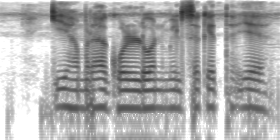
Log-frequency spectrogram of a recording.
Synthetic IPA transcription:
kiɦəmɾaɡolɖonmilsəket̪je

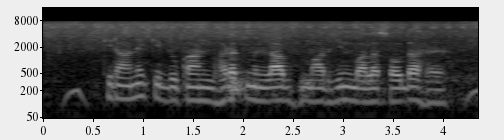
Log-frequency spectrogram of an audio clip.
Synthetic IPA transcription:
k̪ɪɾaːnekid̪ʊkaːnbʱaːɾət̪mẽlaːbʱmaːɾd͡ʒɪnʋaːlasɔːd̪aɦɛː

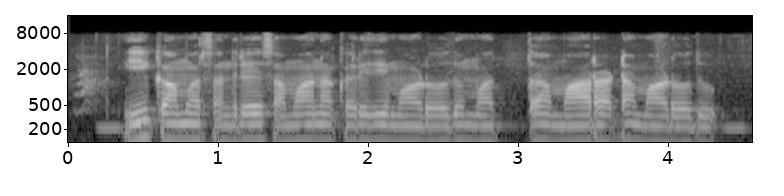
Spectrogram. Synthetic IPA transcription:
iːkaːmɐɾsɐnd̪ɐɾe̞sɐmaːnɐkʰɐɾid̪imaːɽoːd̪umɐt̪ːɐmaːɾaːʈɐmaːɽo̞ːd̪u

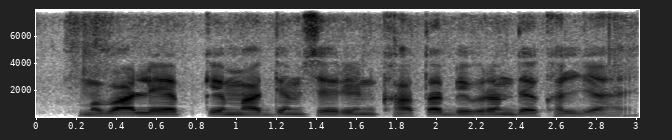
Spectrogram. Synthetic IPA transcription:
moːbaːɪleːpkemaːd̪ʱjəmseɾɪnkʰaːt̪abɪwɾənd̪eːkʰəld͡ʒaːɦɛ̰ː

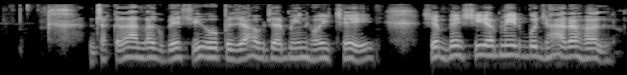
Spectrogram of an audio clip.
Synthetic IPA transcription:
d͡ʒəkɾaləɡbesiupd͡ʒawd͡ʒəminɦojt͡ʃʰɛ | sebesiəmiɾbud͡ʒʱaɾəɦəl

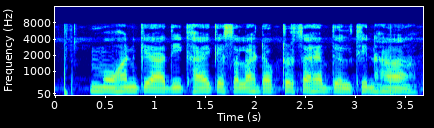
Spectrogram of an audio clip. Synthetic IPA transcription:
moːɦənkeaːd̪ikʰaːekesɐlaːɦɖɔːk̚ʈəɾsaːɦɪb̚d̪elt̪ʰɪnɦãː

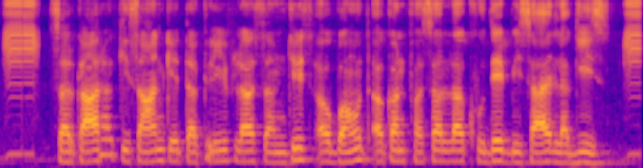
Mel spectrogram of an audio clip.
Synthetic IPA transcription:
səɾkaːɾɦɐkɪsaːnket̪ɐkliːflasɐ̃md͡ʒʱɪsɔːbəɦʊt̪ə̰kənpʰəsəlːakʰʊd̪ebɪsaːɪlːəɡiːs

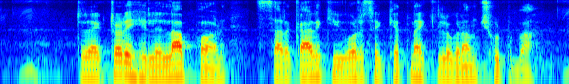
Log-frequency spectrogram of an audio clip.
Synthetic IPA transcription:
ʈɾeːk̚ʈəɾɦɪlelapəɾ | səɾkaːɾkioːɾsekɪt̪nakɪloːɡɾaːmt͡ʃʰuʈbaː

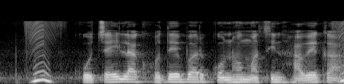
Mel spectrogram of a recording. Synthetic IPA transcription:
kot͡ʃajlakhod̪ebaɾkonomasinɦaweka

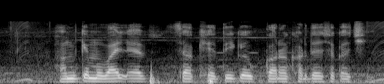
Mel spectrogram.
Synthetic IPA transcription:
həmkemobailepʰsãkʰet̪ikeup̚kəɾəɽkʰəɾd̪ɛsəkɛt͡ʃʰi

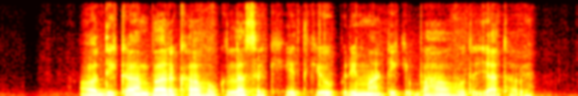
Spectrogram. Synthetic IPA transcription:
ɔːd̪ʱɪkabəɾkʰa̰ɦoːklʔasekʰeːt̪keʊpɾima̰ːʈikebəɦawɦoːt̪d͡ʒa̰ːt̪a̰ʋeː

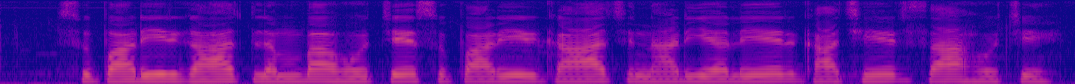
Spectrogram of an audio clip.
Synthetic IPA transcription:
supaːɾiɾɡʱaːt͡ʃləmbaɦot͡ʃesʊpaːɾiɾɡʱaːt͡ʃnaːɾijəleɾɡʱaːt͡ʃʰeɾsaɦot͡ʃe

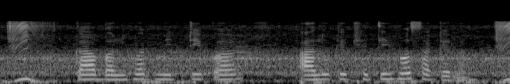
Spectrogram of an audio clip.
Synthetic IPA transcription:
kabəluɦət̪miʈːipəɾ | a̰lukekʰet̪iɦosəkela̰

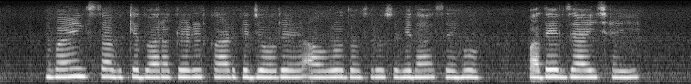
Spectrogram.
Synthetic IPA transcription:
ʋəɪ̃ksəbʱked̪waːɾakɾeːɖɪʈkaːɾɖked͡ʒoːɾeəʊɾod̪oːsɾõsʊbɪd̪ʱaseɦo | pəd̪eːld͡ʒaːit͡ʃʰɛi

